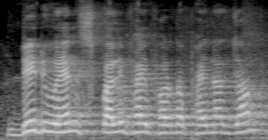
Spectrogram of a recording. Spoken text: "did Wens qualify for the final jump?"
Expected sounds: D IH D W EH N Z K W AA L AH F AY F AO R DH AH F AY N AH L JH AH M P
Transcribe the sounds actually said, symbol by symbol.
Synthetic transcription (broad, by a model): D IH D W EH N S K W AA L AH P AY P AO R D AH P AY N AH L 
